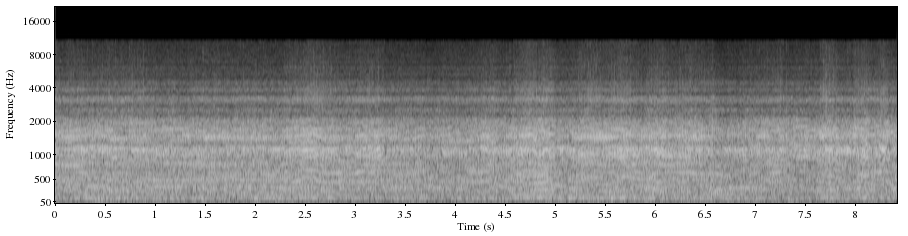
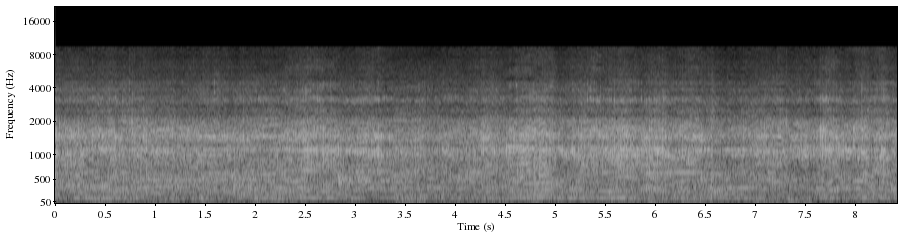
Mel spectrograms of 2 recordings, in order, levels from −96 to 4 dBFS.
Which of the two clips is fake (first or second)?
second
